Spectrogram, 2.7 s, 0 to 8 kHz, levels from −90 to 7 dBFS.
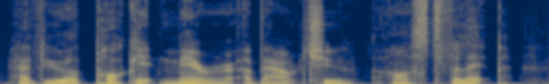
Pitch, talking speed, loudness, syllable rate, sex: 110 Hz, 195 wpm, -21 LUFS, 6.4 syllables/s, male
